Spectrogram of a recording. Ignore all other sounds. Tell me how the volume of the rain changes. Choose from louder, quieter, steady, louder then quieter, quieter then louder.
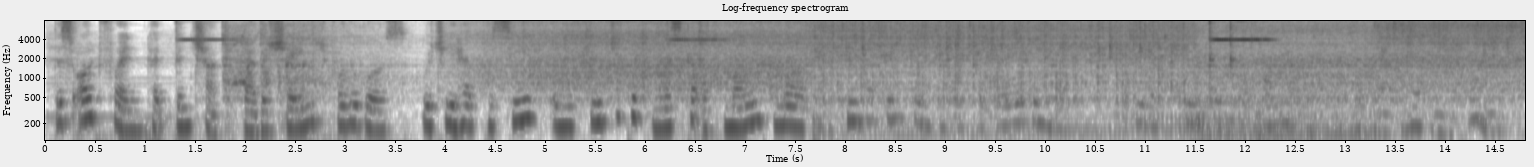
steady.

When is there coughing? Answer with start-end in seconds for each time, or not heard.
not heard.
